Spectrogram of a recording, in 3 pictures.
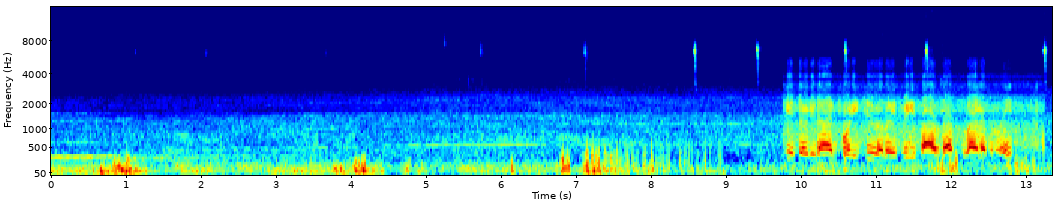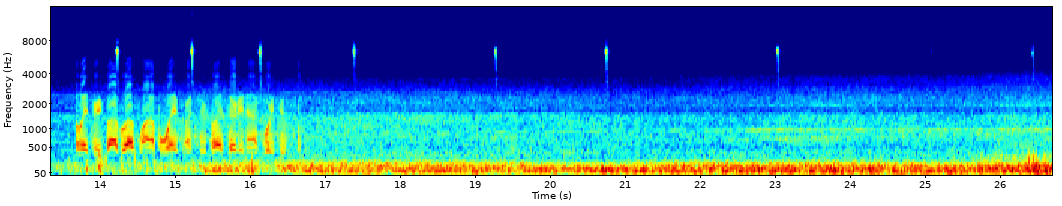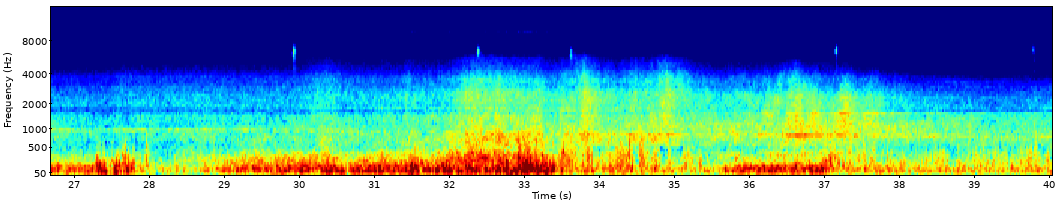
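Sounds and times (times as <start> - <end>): jet engines rumbling at takeoff: 0.0 - 40.0.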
